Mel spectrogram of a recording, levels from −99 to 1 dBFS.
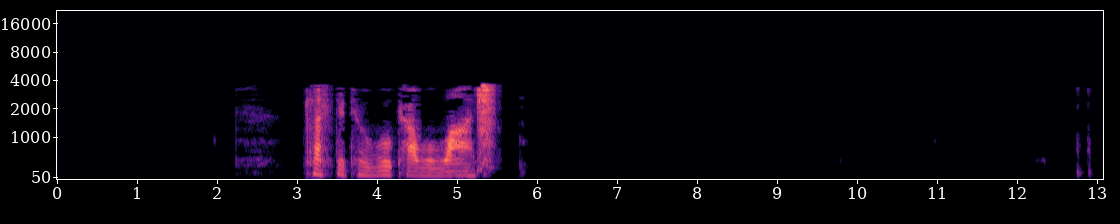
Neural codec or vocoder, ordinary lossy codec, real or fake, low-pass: codec, 16 kHz, 8 kbps, FreqCodec, larger model; MP3, 16 kbps; fake; 3.6 kHz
